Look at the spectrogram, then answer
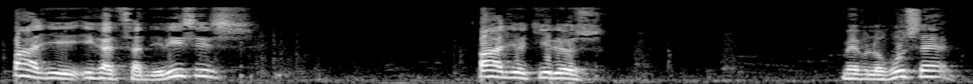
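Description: A man's voice: fairly high pitch, a little mellow, breathy edge. A man preaching a testimony sermon, telling his story earnestly and often turning to address the congregation as dear brothers.

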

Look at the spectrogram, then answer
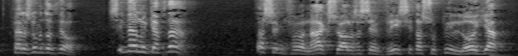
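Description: A man preaching a sermon to his congregation, mixing personal stories with scripture, his voice swinging between loud, raised bursts and low, hushed asides. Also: breathy edge.

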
